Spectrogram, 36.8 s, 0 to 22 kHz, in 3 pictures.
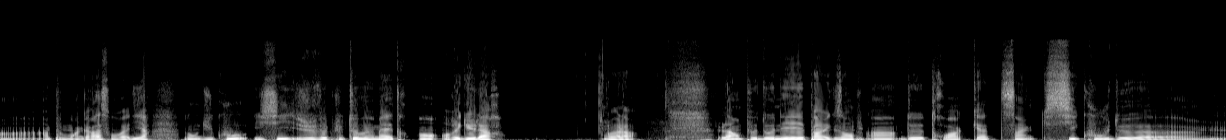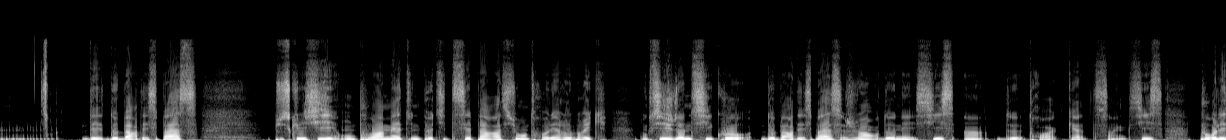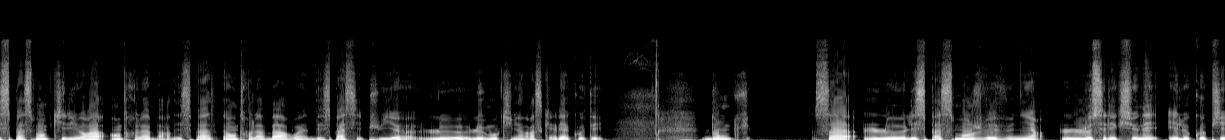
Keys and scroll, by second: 8.5 space, 21.0 space, 36.4 super+c.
